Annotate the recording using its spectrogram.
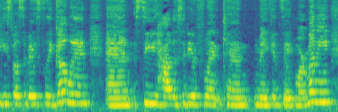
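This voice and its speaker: Audible room echo surrounds a woman speaking at a high pitch with fairly even intonation. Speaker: video blogger. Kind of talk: casual explainer monologue. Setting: bathroom at home. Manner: fast.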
